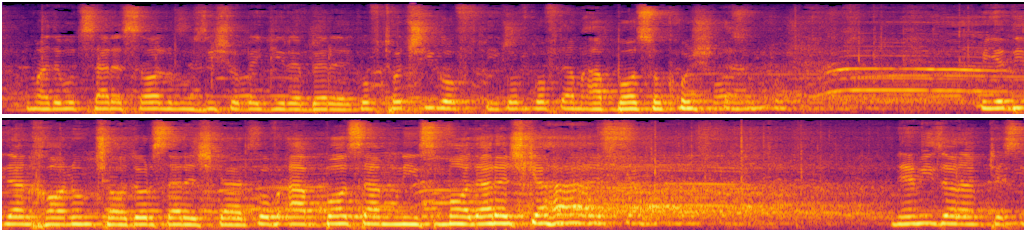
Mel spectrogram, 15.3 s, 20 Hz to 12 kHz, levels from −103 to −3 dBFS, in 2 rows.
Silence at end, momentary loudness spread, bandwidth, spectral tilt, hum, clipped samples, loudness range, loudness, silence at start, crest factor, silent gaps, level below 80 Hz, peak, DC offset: 0 s; 13 LU; 11.5 kHz; -5 dB/octave; none; under 0.1%; 8 LU; -14 LUFS; 0 s; 14 dB; none; -52 dBFS; 0 dBFS; under 0.1%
